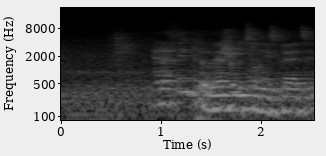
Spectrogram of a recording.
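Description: A young woman speaks casually nearby.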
